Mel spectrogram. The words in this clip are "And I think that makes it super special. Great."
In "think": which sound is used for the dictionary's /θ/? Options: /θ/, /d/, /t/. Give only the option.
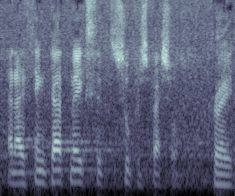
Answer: /θ/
